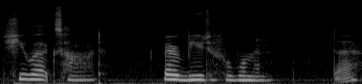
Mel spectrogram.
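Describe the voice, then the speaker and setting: A woman playing a centuries-old forest witch in an ASMR roleplay, haughty but secretly soft, speaking in a halting, musing way with a prickly edge. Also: mid-range voice, little pitch movement, close to an everyday voice. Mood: fond, musing. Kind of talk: ASMR roleplay, addressing the listener.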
